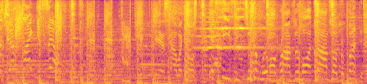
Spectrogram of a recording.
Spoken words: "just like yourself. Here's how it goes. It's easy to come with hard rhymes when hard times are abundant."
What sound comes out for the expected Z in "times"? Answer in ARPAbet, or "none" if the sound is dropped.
Z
